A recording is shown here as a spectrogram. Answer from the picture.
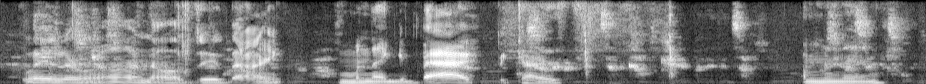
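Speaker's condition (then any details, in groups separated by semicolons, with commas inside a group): Muscular dystrophy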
